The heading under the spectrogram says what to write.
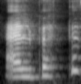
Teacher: Əlbəttə sözündə isə ikinci t, d kimi tələffüz olunur.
